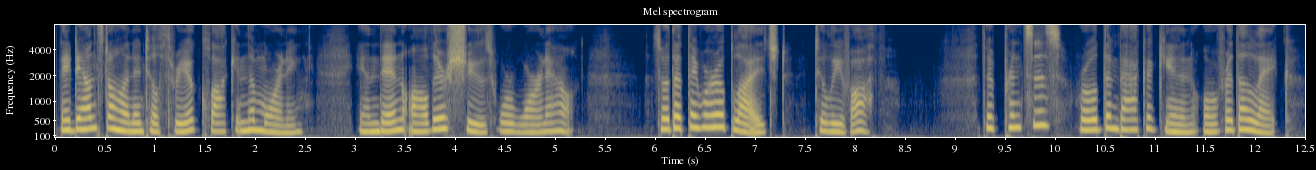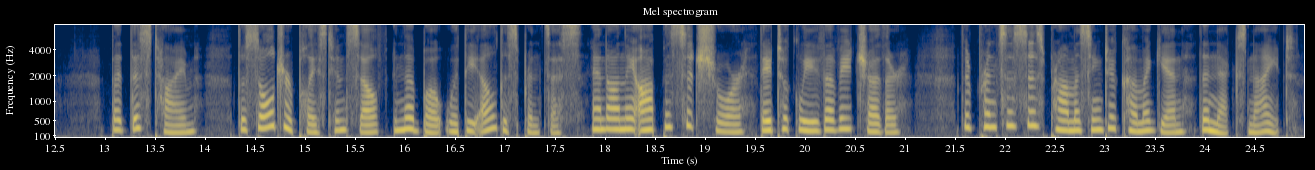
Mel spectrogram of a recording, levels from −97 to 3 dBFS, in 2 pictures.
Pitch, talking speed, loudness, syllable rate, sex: 240 Hz, 165 wpm, -18 LUFS, 4.0 syllables/s, female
